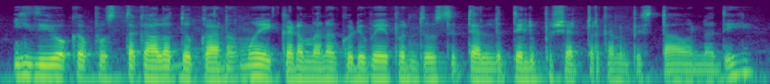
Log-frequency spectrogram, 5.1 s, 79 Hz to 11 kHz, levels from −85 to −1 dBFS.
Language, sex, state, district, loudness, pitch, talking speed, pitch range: Telugu, male, Telangana, Hyderabad, -20 LUFS, 105 Hz, 150 wpm, 100-115 Hz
